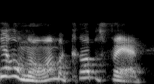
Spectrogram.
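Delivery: ordinary talk, nothing marked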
